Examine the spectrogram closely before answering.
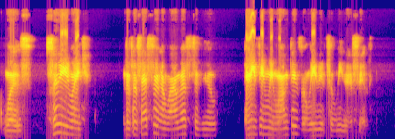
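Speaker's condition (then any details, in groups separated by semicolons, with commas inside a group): Spinal muscular atrophy; wheelchair user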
